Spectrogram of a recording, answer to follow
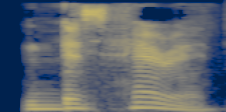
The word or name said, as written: disheritor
